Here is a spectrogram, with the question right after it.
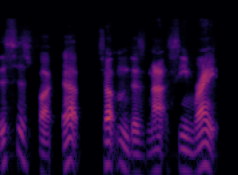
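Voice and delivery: normal talking voice

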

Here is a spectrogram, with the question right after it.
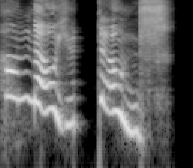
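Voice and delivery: shrill, very high shriek. Narrator reads Aziraphale's line as he swings the stick at Burgess, screeching. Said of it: "Aziraphale screeches".

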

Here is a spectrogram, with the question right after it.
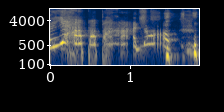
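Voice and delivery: mock frantic, very high-pitched yell. Retelling a childhood shout at dad to stop teasing: imitating a frantic yell. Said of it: "le gritaba así de".

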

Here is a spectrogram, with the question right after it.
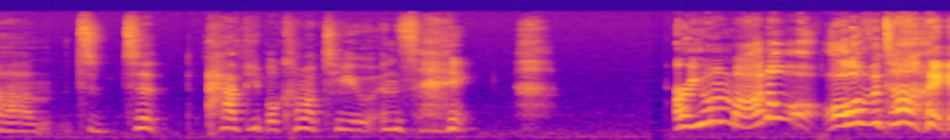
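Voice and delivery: pretend choked-up, tearful voice. In a mock heartfelt speech, sounding mock choked-up. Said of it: "sorry if I'm getting choked up".

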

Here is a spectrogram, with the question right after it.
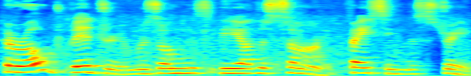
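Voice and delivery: ordinary delivery

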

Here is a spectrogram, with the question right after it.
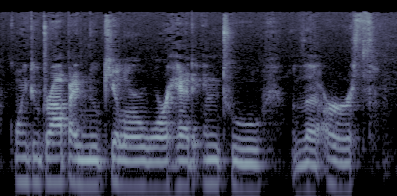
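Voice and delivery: sinister, scheming movie villain voice. After the listener says he's slipping into Dr. Evil, repeating the line: Dr. Evil impression. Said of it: "I was getting there. I was just working on it".

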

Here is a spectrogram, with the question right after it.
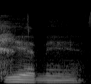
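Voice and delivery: mock laid-back cool guy voice. Showing how cool the brother sounds, in Eli's voice. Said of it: "he sounds so cool".

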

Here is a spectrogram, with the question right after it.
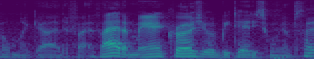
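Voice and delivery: normal talking voice

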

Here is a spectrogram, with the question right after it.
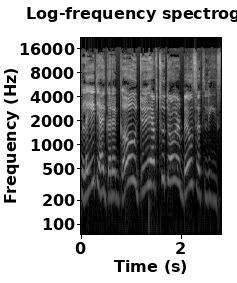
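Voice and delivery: ordinary talk

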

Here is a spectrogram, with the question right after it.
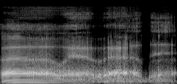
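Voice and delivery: put-on grumbling voice. Retelling a phone call with the father, imitating him. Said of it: "You sound just like him".

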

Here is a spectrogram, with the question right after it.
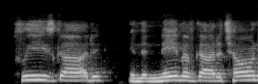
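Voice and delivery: ordinary delivery

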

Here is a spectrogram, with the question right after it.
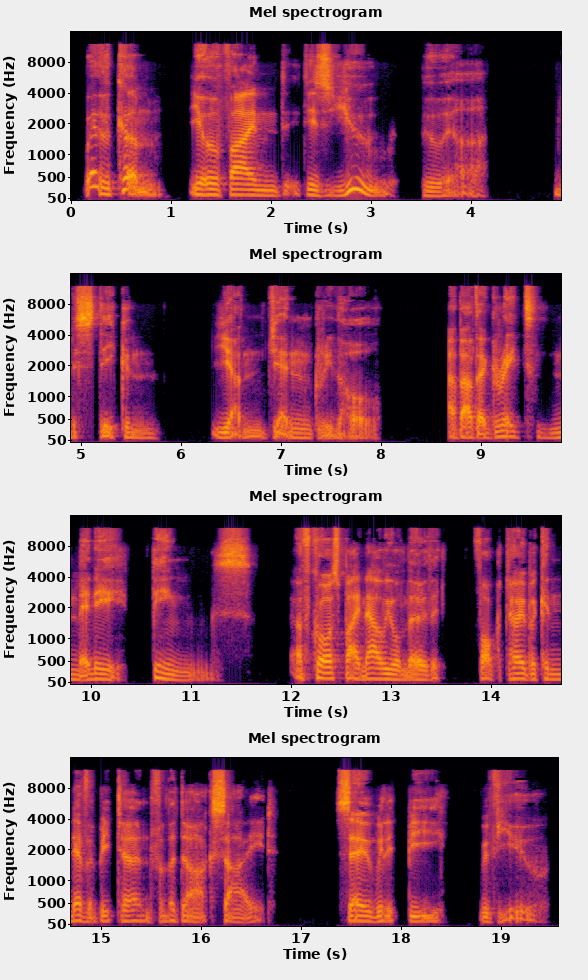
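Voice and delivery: croaky, hoarse put-on voice. Delivering a welcome speech to a named listener, in a croaky put-on voice. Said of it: "I am the croaky voice Senate".

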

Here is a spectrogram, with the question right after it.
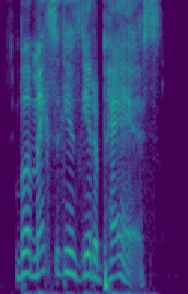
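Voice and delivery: ordinary delivery

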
